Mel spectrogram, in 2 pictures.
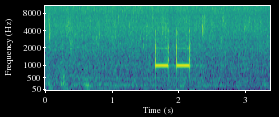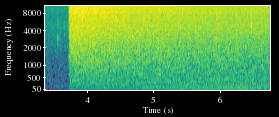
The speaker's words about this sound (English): Headlights blaze through the teeming rain.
